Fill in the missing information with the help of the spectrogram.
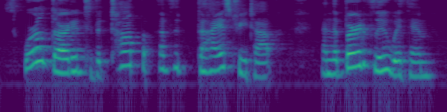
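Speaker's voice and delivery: lively read-aloud voice with little character voices; storytelling. A narrator's reading. Reading a squirrel and bird story to children, lively. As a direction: tell a bedtime story to young listeners.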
